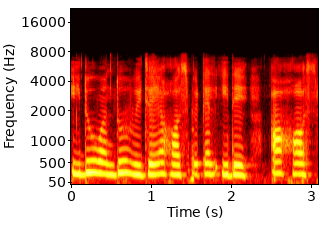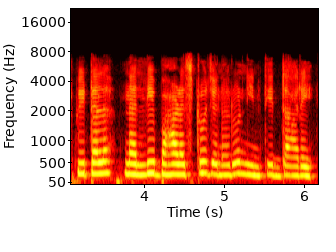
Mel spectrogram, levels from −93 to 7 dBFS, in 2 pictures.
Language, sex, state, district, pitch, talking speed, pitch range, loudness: Kannada, female, Karnataka, Bidar, 235 Hz, 105 wpm, 225-250 Hz, -15 LUFS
